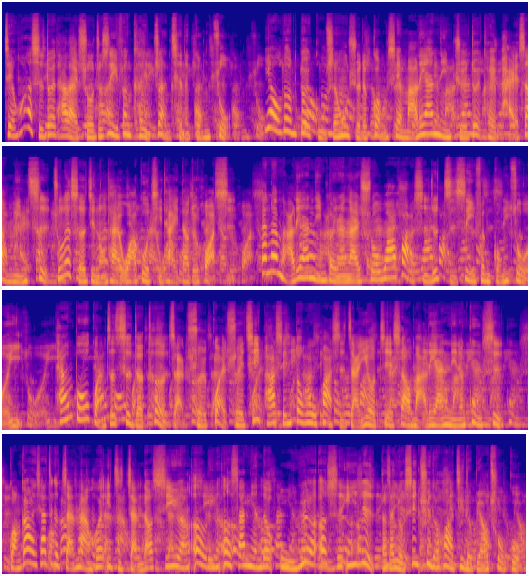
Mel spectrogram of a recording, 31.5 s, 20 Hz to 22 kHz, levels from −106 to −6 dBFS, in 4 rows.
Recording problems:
echo of what is said; strong; throughout; 560 ms later, 10 dB below the speech

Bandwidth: 15 kHz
